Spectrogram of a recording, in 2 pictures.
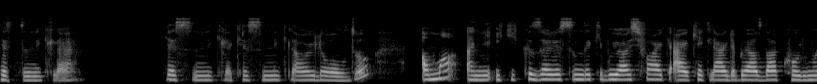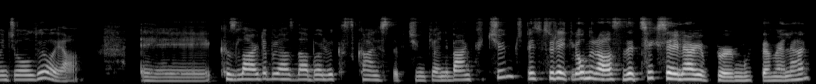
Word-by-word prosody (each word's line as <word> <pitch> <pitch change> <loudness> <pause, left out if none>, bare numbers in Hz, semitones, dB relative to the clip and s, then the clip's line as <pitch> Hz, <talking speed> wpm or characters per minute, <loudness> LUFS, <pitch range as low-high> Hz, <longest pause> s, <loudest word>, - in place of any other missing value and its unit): Kesinlikle. 190 -2 -8 0.9
Kesinlikle, 205 -2 -8
kesinlikle 205 0 -10
öyle 205 0 -5
oldu. 180 -1 -6 0.5
Ama, 250 +8 -2
hani, 210 0 -3
2 215 +2 -12
kız 235 -2 -4
arasındaki 230 0 -4
bu 230 - -1
yaş 225 0 -1
farkı 230 -1 -4
erkeklerde 205 +1 -3
biraz 205 -1 -1
daha 210 0 -1
korumacı 210 +1 -4
oluyor, 215 +7 +1
ya. - - -5 0.6
Eee, 165 -1 -8
kızlarda 240 +1 +1
biraz 240 -2 0
daha 230 -1 0
böyle 225 0 -2
bir 230 - -1
kıskançlık 210 -4 -8
çünkü, 190 +1 -7
hani, 190 0 -3
ben 215 +1 +1
küçüğüm 320 - -5 0.2
ve 270 - +5
sürekli 270 -1 +4
onu 280 0 +6
rahatsız 230 0 +6
edecek 270 +4 +3
şeyler 245 -4 +10
yapıyorum, 185 -5 +4
muhtemelen. 185 +7 0
215 Hz, 140 wpm, -25 LUFS, 200-235 Hz, 0.9 s, şeyler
